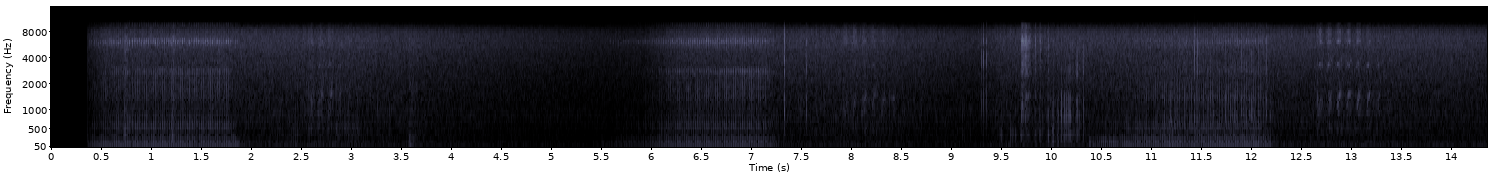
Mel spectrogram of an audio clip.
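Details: Sleeping dog with loud, low, rumbling snores on inhalation, alternating with quieter breathing; snoring.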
